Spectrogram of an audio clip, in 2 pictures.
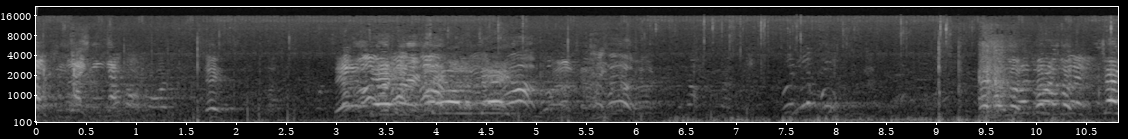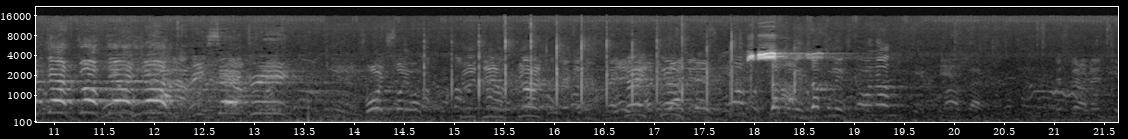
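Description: Voices shouting and calling across an outdoor soccer field in two main spells, over a steady low rumble. A few sharp taps come near the end.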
